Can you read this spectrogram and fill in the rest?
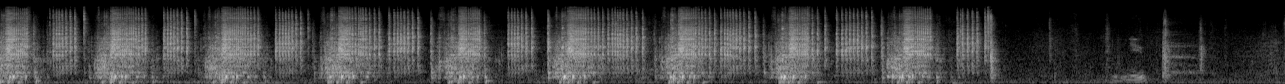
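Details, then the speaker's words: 1960s Honda CL90 (about 1966) on a 6 V variable supply, fuel poured into the carburetor: rhythmic kick-over strokes about once a second for ten seconds with no firing, then silence; spark inconsistent, then none. "no spark let's see if we can see this i get an inconsistent spark i'm getting nothing"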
